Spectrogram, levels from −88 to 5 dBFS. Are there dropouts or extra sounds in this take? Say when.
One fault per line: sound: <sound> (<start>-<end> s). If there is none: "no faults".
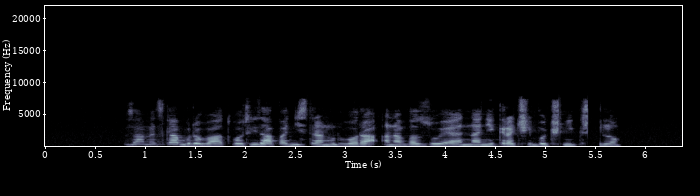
sound: dropout (5.4-5.6 s)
